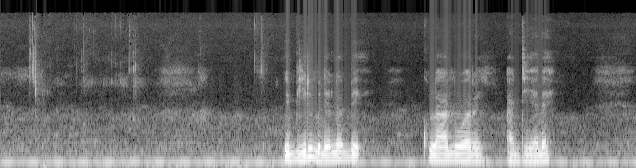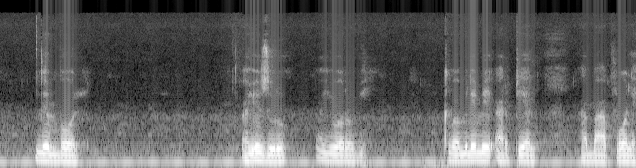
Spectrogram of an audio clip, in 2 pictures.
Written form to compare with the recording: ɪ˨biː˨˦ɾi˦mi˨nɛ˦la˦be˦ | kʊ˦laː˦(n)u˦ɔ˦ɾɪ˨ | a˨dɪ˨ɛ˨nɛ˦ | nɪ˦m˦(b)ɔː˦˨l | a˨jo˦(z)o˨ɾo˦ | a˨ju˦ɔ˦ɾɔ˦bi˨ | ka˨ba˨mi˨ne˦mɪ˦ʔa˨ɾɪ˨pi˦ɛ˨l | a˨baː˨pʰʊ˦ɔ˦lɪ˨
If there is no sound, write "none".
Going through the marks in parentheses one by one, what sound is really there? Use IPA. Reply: n, b, z

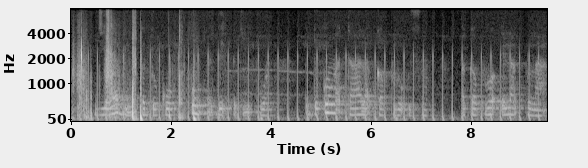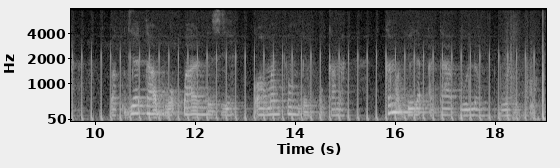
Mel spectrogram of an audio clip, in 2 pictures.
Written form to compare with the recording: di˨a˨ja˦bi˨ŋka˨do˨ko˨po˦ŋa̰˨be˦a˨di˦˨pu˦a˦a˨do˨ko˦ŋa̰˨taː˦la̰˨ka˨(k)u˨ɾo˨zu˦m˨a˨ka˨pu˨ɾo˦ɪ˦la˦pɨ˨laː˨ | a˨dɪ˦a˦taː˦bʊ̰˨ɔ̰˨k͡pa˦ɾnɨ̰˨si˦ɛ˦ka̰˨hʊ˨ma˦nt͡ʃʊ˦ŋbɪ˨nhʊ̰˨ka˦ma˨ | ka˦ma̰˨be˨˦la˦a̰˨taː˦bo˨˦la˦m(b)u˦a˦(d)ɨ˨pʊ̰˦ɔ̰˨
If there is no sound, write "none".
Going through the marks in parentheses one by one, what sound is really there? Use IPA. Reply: p, b, n

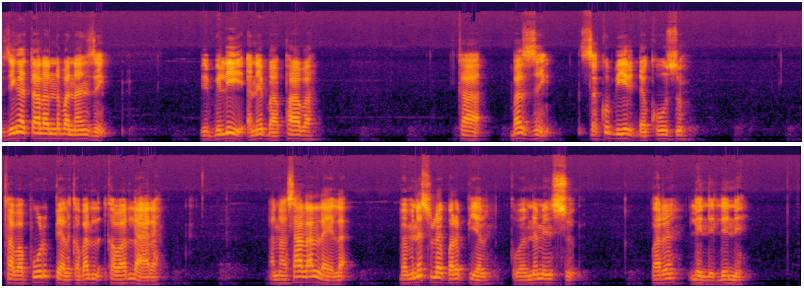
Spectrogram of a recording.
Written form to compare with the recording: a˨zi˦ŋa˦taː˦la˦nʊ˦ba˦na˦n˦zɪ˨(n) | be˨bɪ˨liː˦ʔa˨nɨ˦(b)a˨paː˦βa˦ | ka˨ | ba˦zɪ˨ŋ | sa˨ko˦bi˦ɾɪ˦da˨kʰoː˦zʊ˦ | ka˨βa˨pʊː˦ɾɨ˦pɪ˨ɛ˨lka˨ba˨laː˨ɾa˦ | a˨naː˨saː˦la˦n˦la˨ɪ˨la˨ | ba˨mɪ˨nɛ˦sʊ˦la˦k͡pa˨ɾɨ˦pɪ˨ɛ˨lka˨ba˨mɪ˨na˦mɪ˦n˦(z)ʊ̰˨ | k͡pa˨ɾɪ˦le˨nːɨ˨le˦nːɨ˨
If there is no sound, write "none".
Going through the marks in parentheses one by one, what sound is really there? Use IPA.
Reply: ŋ, b, s

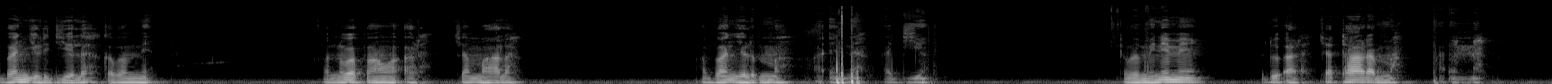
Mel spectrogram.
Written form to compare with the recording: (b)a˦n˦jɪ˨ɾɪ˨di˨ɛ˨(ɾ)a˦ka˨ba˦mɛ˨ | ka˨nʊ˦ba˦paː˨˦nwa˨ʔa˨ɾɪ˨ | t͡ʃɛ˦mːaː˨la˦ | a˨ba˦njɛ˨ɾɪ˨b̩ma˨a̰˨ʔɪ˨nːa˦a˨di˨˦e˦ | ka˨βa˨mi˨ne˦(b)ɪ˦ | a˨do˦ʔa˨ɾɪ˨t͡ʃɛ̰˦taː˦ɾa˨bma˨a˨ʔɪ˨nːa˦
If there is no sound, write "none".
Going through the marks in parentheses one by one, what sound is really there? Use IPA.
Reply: b, l, m

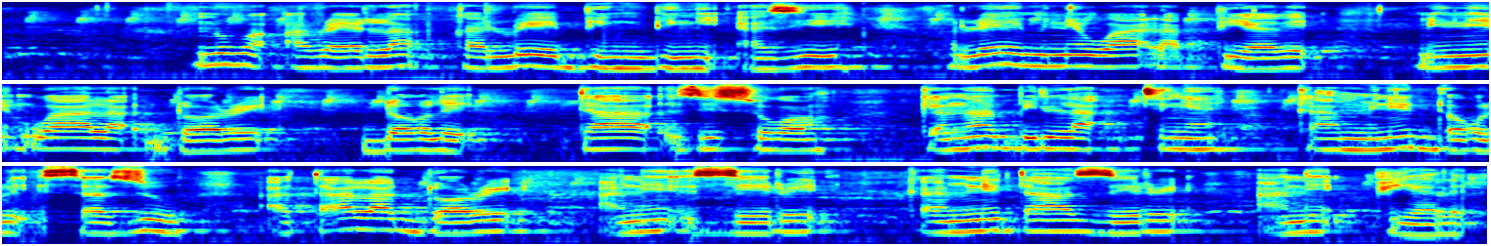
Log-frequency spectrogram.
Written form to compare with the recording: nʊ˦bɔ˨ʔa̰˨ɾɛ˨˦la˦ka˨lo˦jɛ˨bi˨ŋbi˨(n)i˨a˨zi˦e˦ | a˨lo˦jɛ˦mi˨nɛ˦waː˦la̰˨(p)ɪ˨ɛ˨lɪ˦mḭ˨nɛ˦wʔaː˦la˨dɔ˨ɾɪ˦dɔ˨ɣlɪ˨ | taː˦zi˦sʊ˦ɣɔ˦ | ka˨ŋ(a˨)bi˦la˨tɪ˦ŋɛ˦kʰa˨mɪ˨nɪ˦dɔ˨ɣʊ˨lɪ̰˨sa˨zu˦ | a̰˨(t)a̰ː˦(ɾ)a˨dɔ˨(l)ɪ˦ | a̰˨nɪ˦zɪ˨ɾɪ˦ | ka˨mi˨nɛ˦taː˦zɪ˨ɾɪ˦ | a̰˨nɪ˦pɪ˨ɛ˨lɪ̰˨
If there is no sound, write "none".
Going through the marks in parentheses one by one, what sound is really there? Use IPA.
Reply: ŋ, p, a˦, t, l, ɾ

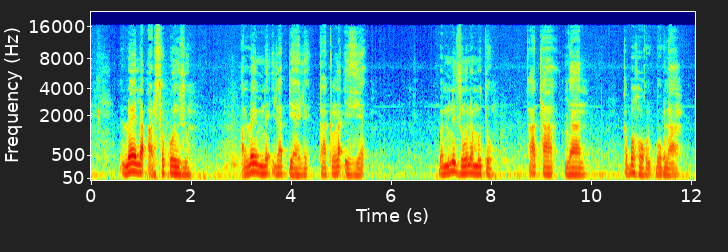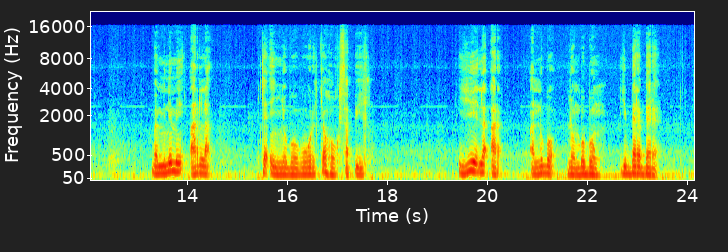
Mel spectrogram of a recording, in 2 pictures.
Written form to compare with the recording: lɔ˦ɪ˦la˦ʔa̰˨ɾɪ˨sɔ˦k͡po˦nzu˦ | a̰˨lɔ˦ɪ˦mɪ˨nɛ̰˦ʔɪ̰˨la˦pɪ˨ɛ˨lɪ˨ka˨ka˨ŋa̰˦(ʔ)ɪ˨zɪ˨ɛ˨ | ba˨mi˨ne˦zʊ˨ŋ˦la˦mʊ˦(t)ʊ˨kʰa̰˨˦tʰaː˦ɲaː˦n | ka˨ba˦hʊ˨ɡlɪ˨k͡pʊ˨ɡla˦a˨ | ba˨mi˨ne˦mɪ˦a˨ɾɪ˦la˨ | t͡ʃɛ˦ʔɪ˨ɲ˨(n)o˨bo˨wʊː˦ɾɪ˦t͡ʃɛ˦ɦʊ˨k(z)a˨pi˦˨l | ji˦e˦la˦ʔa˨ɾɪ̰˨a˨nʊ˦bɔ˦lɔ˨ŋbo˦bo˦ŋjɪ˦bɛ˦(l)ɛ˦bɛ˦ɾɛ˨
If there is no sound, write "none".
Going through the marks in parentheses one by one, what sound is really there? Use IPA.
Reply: ʔ, t, ɲ, s, ɾ

